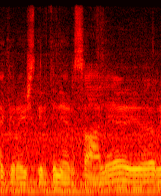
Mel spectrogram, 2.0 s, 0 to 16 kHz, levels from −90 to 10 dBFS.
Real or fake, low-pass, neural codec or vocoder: real; 14.4 kHz; none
